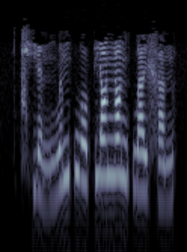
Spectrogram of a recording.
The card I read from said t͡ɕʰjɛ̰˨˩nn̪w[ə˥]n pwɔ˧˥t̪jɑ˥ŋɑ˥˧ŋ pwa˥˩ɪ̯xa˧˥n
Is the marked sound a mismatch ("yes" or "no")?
no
